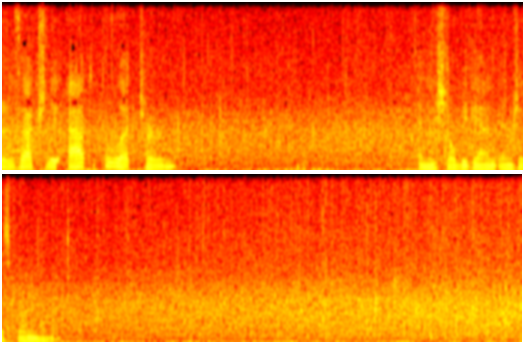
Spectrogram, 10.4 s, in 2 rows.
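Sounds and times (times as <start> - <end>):
standing chamber applauding: 0.0 - 10.4
speech: 0.1 - 1.9, 4.2 - 5.9.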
